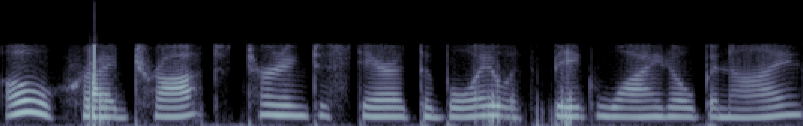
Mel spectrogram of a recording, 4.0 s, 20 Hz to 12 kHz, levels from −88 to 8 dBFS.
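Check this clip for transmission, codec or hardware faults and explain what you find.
Two bursts of bit errors on an ADPCM link stand out, over a telephone-band codec whose light coding damage and cut-off near 4 kHz fit 32 kbit/s G.726. From 0.38 to 0.60 s and again from 2.38 to 2.94 s, flipped bits, at a rate of roughly half a percent, corrupt the decoder's step size and predictor, so each error rings on for milliseconds. You hear pops and rough, gritty bursts with brief jumps in level. A waveform shows spikes and sudden amplitude steps, and a spectrogram shows broadband vertical streaks up to the band edge.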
